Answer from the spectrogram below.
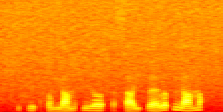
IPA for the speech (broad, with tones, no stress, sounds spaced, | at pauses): f i˨˩˦ t̪ʰ ə˨˩˨ m j a˧˥ m k i˧ ə̯ | s a˨˩˨ j ɓ ɛ˨˩˦ l ə˦˥ k̚ ɲ a˧˥ m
